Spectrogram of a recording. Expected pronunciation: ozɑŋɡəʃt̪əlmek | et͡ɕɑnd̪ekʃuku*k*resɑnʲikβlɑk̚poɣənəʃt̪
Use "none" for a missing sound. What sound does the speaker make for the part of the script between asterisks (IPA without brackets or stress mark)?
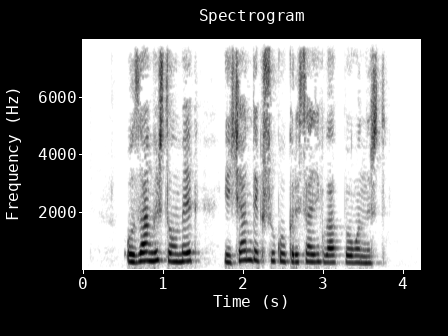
k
